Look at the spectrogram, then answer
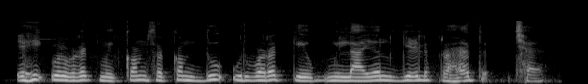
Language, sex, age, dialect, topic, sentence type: Maithili, male, 25-30, Southern/Standard, agriculture, statement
